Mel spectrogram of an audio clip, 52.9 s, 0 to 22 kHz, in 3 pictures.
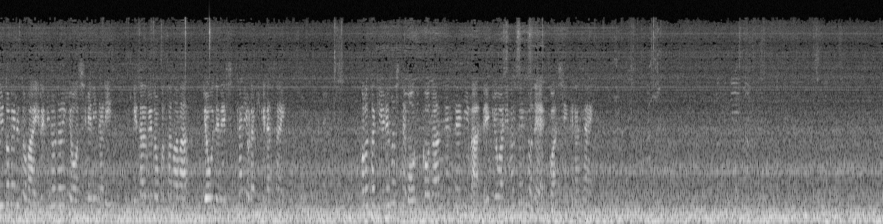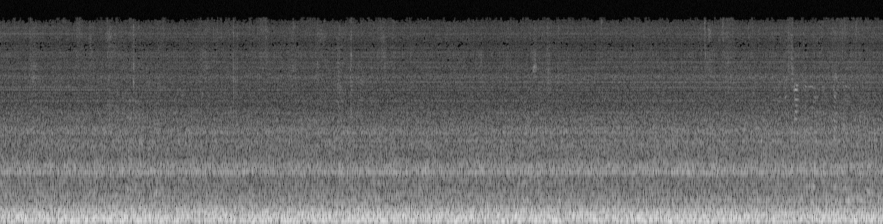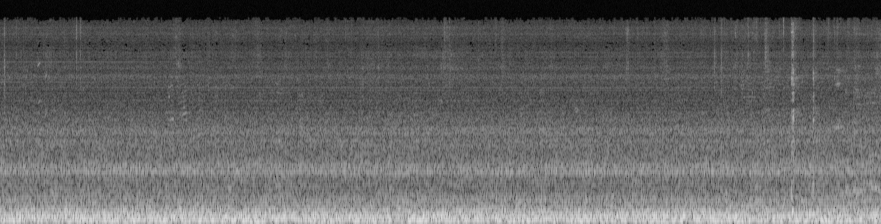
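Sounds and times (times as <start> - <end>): airliner engines and airflow: 0.0 - 52.9
thin steady whine: 0.0 - 52.9.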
